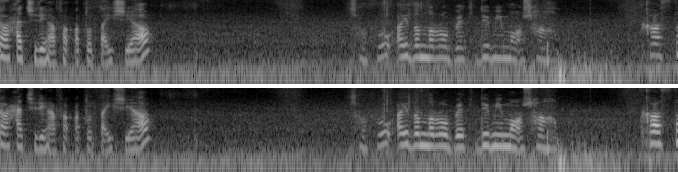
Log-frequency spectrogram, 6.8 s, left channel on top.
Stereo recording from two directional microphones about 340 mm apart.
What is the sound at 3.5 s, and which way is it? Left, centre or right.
A woman's voice, centre.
